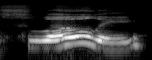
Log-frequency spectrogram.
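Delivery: very slow, stretched "slowly"; drawn-out slowly. Shown as a demonstration. Showing how to fill the cartridge, drawn out slowly. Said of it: "let me mention that again".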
